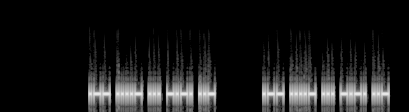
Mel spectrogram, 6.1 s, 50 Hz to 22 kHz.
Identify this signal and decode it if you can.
Morse code, heard as a keyed tone, about 36 wpm, 700 Hz. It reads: W4SCU W4SCU
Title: USA Call Signs - 5 Characters - Repeated 2x - 35wpm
